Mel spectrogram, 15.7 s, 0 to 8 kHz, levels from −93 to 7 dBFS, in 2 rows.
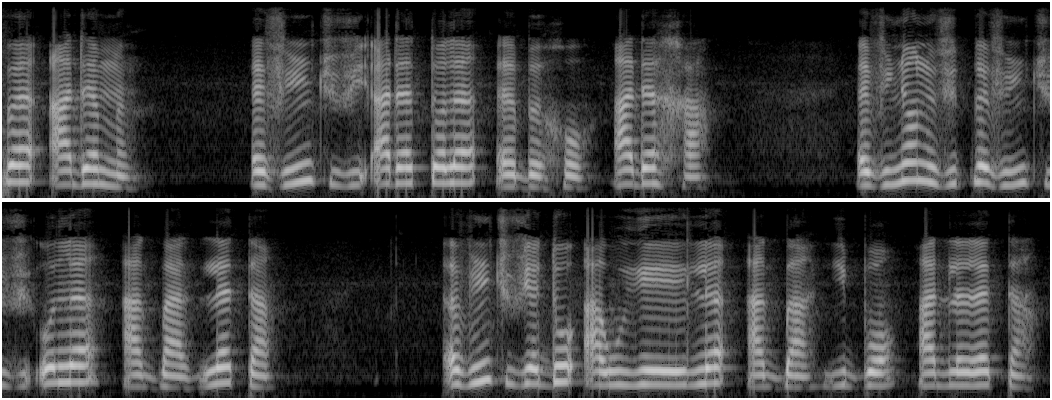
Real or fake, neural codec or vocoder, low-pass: real; none; 7.2 kHz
